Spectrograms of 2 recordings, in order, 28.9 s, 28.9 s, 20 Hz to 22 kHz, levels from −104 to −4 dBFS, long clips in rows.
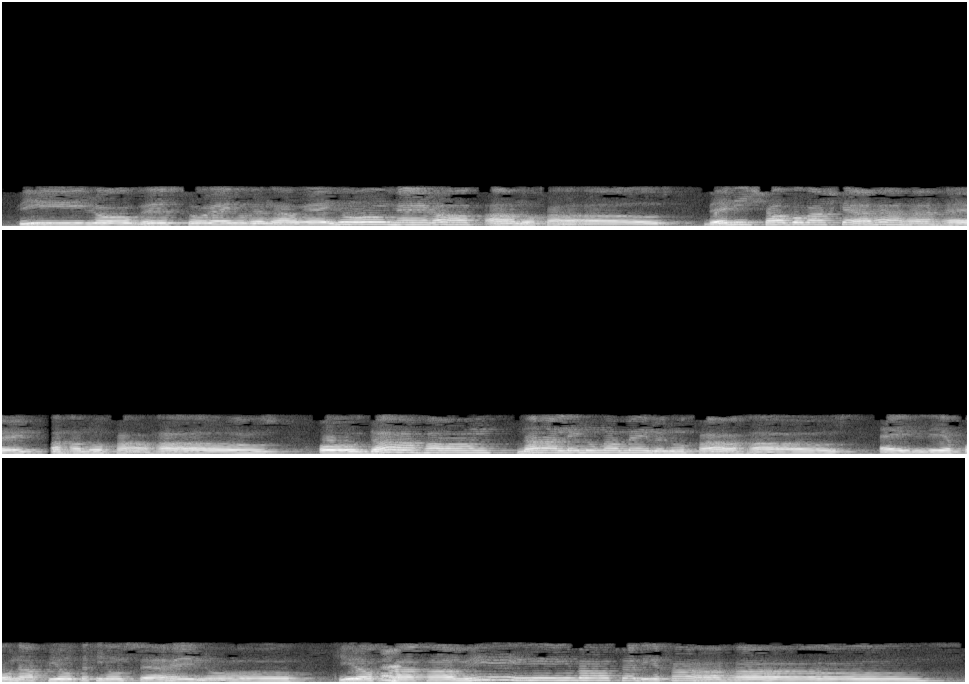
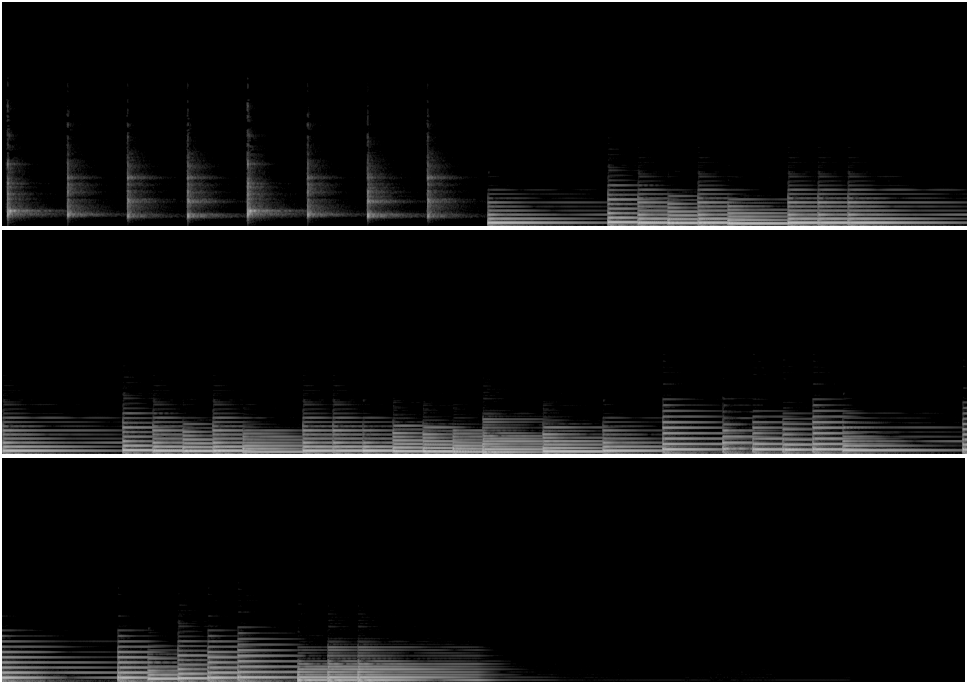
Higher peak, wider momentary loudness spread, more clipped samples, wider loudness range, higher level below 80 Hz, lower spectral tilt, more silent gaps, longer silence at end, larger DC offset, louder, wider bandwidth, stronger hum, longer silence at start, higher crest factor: first, -4 dBFS vs -22 dBFS; second, 7 LU vs 21 LU; neither; second, 3 LU vs 13 LU; first, -48 dBFS vs -72 dBFS; first, -12.5 dB/octave vs -5 dB/octave; neither; second, 0.25 s vs 4.75 s; first, 0.7% vs under 0.1%; first, -18 LUFS vs -37 LUFS; second, 4 kHz vs 6.6 kHz; neither; about the same, 0.15 s vs 0.05 s; about the same, 14 dB vs 16 dB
